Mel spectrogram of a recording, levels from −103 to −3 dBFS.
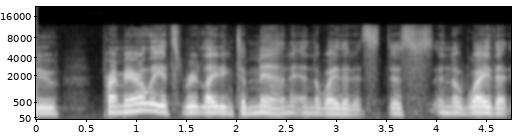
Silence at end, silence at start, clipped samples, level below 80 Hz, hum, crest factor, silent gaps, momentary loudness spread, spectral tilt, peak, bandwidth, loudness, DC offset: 0 s; 0 s; under 0.1%; -66 dBFS; none; 18 dB; none; 12 LU; -6 dB/octave; 0 dBFS; 12.5 kHz; -17 LUFS; under 0.1%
